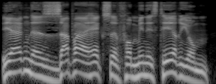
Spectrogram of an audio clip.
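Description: A cowardly small-time crook wizard who whines, swears and talks his way out of everything, played by a man. The voice is high and swings up and down a great deal. The recording is dry and close. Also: animated, takes it slowly, fairly bright tone, dry recording. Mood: evasive. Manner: whiny, defensive, cursing. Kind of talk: audiobook character voice.

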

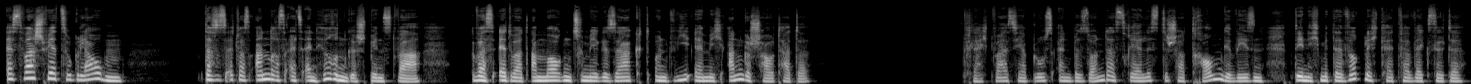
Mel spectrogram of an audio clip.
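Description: A woman narrating a German audiobook in the first person, with a measured storytelling read. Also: on the low side, darkish tone, dry recording, studio quality.

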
